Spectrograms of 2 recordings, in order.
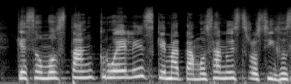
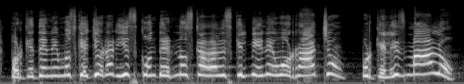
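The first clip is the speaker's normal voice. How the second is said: high, pleading protest, reenacted; child's protest; 8 semitones higher than usual. Older daughter questioning mamá about drunk papá, pleading protest. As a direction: protest like an upset daughter, pitched way up.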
